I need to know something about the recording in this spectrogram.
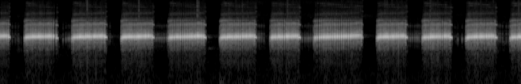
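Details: Natterjack toad giving its mating call: loud, rasping trilled bursts about half a second long, repeated steadily around ninety times a minute with short silent gaps, no other sounds.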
